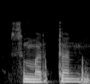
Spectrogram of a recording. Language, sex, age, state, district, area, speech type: Punjabi, male, 18-30, Punjab, Fazilka, urban, spontaneous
